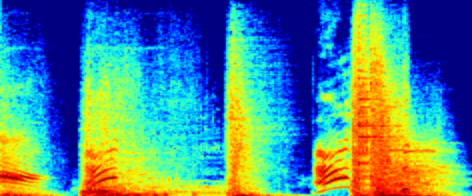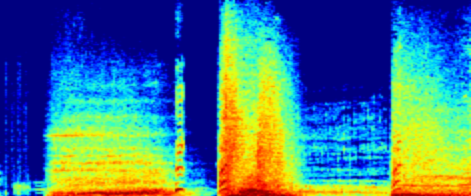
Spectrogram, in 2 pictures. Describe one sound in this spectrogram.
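Fantasy magic spells whoosh and burst again and again in quick bursts.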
